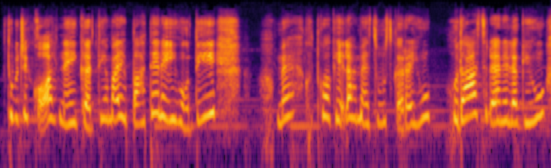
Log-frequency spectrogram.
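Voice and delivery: ordinary delivery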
